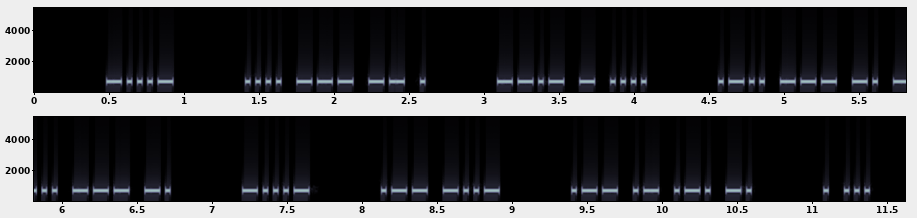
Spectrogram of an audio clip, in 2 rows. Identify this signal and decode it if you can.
Morse code, heard as a keyed tone, about 36 wpm, 700 Hz. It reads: <BT> HOME QTH LONDON <BT> WX WARN ES
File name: UK MASTER QSOs TRAINING / 35WPM / UK MASTER QSOs 0038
